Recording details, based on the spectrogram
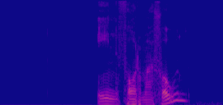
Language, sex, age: Swedish, male, 53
